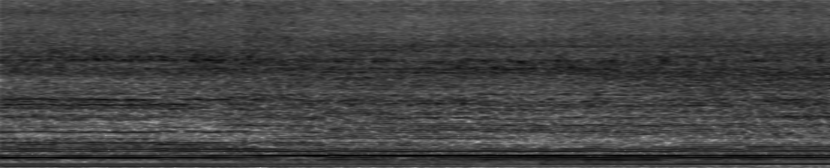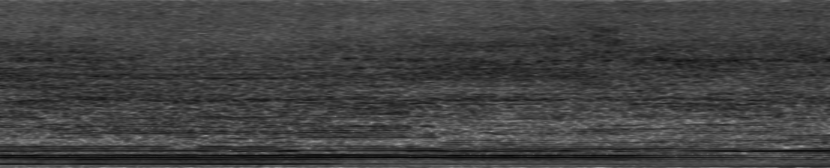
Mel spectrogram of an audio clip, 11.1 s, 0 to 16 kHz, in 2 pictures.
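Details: Honda FG110 with GX25, replacement carb being tuned, idle set high to warm it up: steady, fairly fast idle with even beat, no hunting or surging; normal.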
